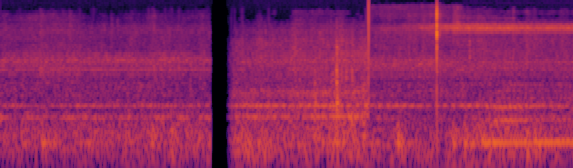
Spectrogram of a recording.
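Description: Thalys high-speed train heard from inside the carriage: a steady running rumble, cut off completely for a moment a little after two seconds in. A few faint clicks follow, and a steady hum comes in near the end.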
